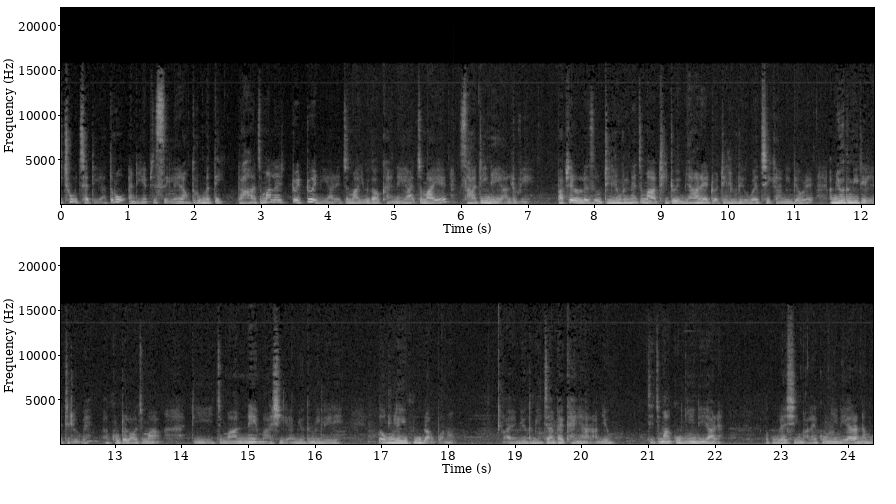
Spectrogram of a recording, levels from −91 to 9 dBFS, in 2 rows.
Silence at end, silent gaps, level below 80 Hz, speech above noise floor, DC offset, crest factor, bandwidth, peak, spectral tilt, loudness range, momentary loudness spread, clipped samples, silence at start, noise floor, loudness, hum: 0 s; none; -56 dBFS; 22 dB; under 0.1%; 18 dB; 16 kHz; -8 dBFS; -6 dB/octave; 5 LU; 14 LU; under 0.1%; 0 s; -49 dBFS; -28 LUFS; none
